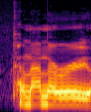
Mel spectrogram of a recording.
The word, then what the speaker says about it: Pamamaroo: Pamamaroo, I think it's pronounced.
